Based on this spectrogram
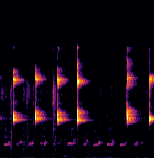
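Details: Lovebird singing ngetik-style with no ngekek, as a lure to get other lovebirds singing: seven sharp, shrill ticks at irregular gaps, roughly two a second, separated by softer mid-pitched chirps.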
